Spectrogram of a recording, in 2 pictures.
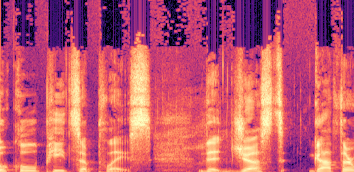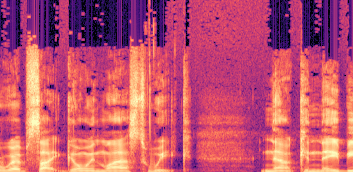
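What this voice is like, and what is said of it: Usual voice. Nothing is said of it.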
